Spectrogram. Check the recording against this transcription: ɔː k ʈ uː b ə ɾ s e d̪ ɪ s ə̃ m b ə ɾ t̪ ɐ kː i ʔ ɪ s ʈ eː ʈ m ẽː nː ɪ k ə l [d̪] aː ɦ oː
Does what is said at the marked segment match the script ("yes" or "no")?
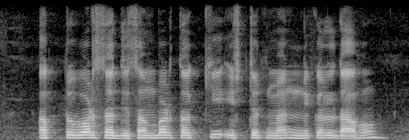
yes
